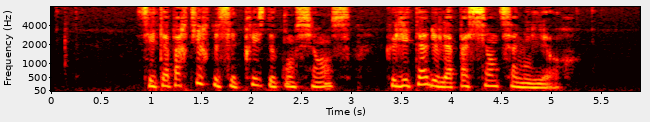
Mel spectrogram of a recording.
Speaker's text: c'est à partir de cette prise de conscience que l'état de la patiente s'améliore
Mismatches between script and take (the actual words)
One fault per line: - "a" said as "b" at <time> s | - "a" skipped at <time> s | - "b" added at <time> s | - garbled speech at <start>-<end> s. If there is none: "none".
none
